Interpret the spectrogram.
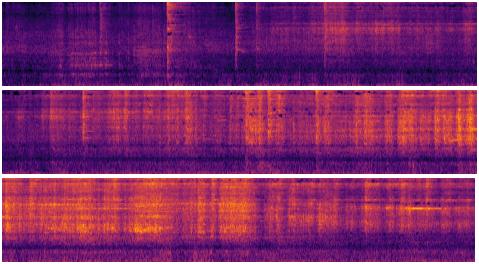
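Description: Freight train cars rolling past: a steady, loud rumble with wheel and rail noise and scattered clanks.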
